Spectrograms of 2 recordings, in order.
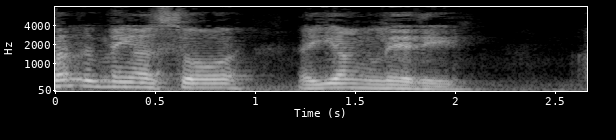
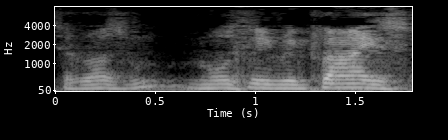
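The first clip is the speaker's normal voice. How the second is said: ordinary delivery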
